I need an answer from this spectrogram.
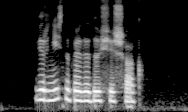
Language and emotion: Russian, neutral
